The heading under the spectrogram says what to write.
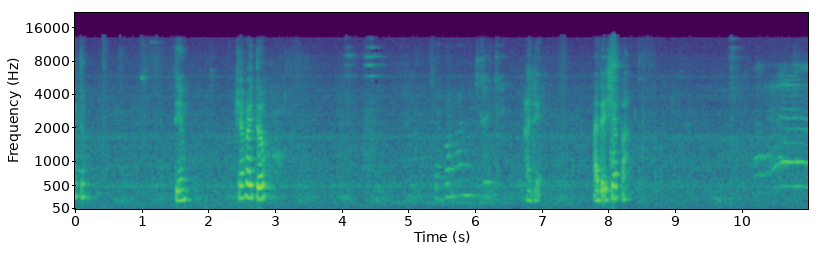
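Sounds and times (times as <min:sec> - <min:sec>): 
speech: 0:00.0 - 0:00.3, 0:01.6 - 0:01.9, 0:02.5 - 0:03.0, 0:06.8 - 0:07.1, 0:07.8 - 0:08.4
young child crying: 0:10.2 - 0:10.9.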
